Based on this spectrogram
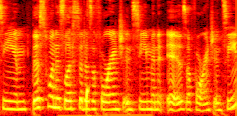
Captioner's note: graphics beeping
